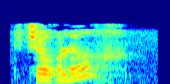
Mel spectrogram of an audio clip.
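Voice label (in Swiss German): "scharlach", Alsatian; medecine; scarlatine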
